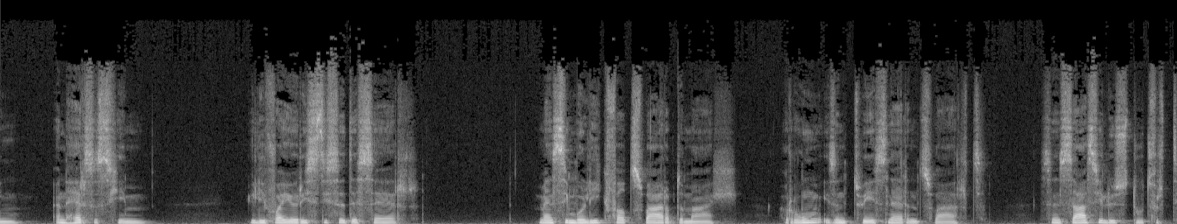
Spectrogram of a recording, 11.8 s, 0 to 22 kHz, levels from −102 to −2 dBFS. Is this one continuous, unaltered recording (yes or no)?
yes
